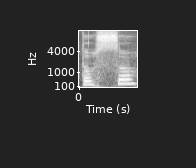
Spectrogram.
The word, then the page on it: toso: Mixtec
